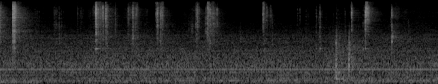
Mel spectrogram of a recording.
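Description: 3D printer filament is snipped by hand in a short series of sharp, faint clicks and snaps with small gaps between them, set against a quiet room with a steady electrical hum.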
